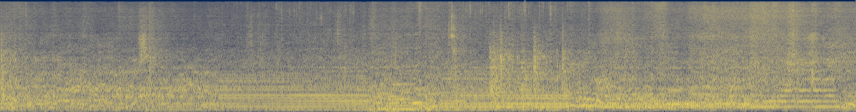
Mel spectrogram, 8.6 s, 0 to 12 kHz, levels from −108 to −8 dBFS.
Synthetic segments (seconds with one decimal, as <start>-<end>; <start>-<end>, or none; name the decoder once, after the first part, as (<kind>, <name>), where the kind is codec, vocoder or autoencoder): 0.0-2.2 (codec, SNAC); 3.7-4.4; 5.7-8.6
